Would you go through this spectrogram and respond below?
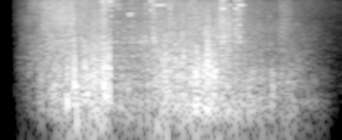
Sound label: Camp Canopy Flap; Quests; Veilbreaker; Kahl Camp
